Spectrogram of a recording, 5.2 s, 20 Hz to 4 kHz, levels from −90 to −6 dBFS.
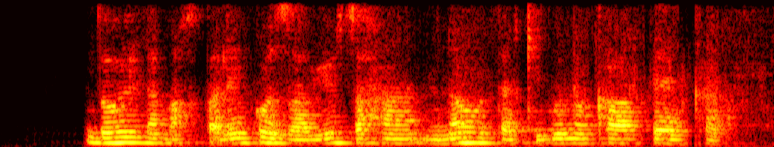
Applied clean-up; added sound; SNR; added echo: neural separator model SepFormer DNS4.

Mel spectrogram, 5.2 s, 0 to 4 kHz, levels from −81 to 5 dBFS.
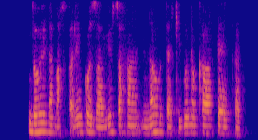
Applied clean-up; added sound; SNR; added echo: neural mask model DeepFilterNet 3.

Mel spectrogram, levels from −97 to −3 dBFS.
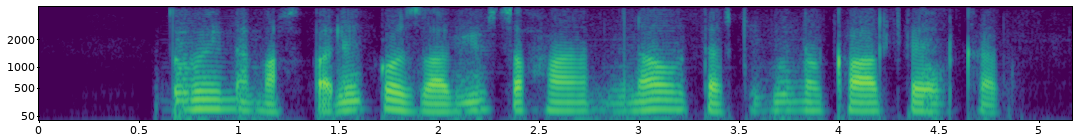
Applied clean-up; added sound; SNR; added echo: neural separator model SepFormer WHAMR!.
